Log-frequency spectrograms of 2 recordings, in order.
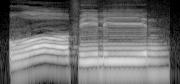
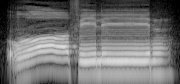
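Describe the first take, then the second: No difference in how they are said.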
